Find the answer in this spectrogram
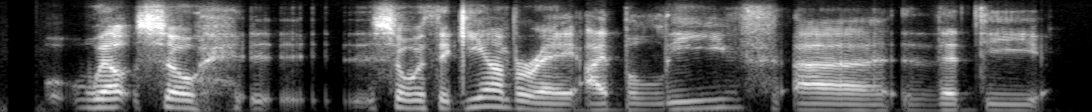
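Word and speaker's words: Guillain-Barré: years ago and he suffered from i may pronounce this wrong gillian barr syndrome guillain-barre yeah okay thank you um and the doctor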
